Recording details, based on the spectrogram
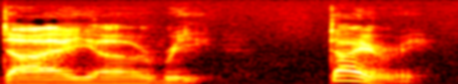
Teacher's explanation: the first syllable has that long I sound, that die, followed by the schwa, dahy-uh, and then the Y at the end has a long E sound, dahy-uh-ree.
